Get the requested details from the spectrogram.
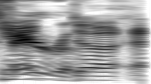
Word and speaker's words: Farrelly: No, you it's Farrelly.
